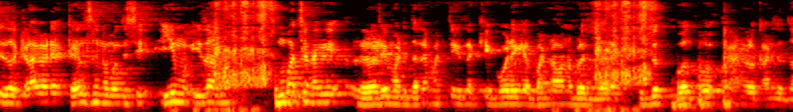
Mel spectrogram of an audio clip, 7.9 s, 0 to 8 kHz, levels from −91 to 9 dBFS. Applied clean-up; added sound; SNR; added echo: classical method WPE with log-MMSE.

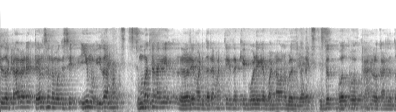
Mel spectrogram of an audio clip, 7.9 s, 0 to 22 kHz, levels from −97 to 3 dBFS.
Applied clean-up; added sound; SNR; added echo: neural separator model SepFormer DNS4.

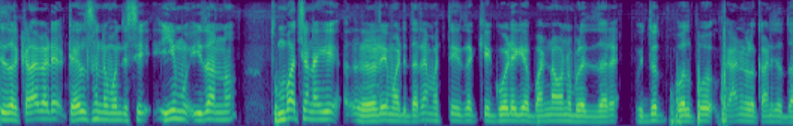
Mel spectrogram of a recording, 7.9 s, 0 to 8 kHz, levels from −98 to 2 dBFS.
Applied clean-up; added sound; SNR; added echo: none; none; none; none.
